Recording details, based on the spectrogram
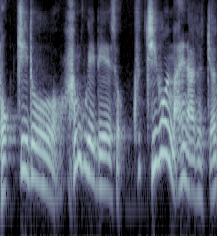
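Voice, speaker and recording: A man's pitch rises and falls over a very wide range as he speaks at a medium pace. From North Korea. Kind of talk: interview testimony.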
